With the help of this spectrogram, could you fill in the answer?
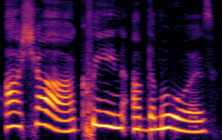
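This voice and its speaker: A woman voicing an eager, imaginative eight-year-old girl with a high, excitable little voice. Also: slow pace, no echo. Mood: playful, curious.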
